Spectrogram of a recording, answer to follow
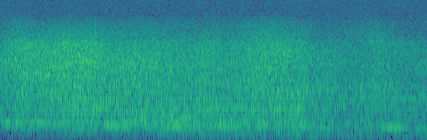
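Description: A pack of dirt-track Sportsman stock cars racing at speed, many engines running hard together in a steady, dense blend, with one engine note sliding slowly lower.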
